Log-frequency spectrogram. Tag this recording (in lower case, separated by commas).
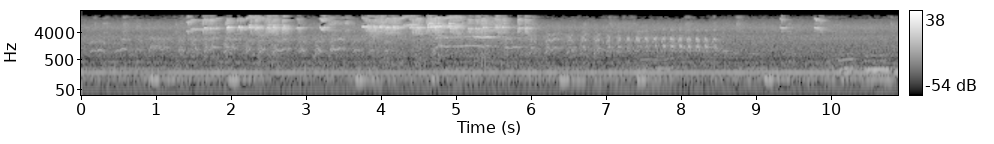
bird call, bird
